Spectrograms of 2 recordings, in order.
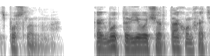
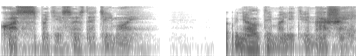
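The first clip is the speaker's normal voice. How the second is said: quavering, trembling, hushed near-whisper; 5 dB quieter than usual. Narrating a novel, a man turns to the icons and prays aloud in a trembling voice. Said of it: "дрожащим голосом сказал он".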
